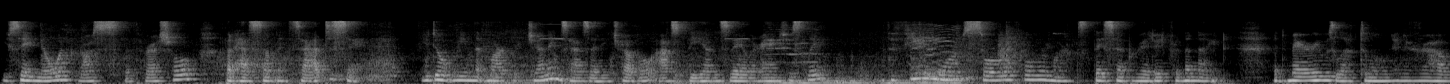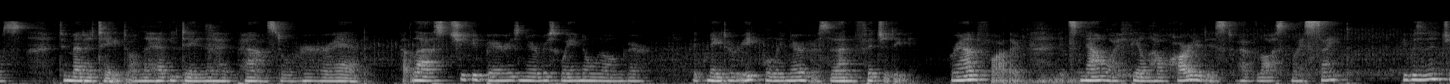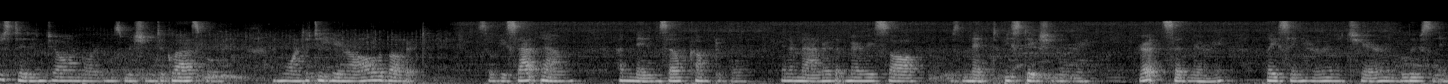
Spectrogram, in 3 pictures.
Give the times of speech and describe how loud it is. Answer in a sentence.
The speech can be heard from 0.0 to 43.4 s, at a steady volume.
